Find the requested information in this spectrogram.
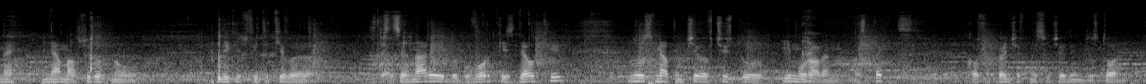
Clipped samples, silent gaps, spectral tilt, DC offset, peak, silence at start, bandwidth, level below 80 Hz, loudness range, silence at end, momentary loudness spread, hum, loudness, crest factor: under 0.1%; none; -7 dB/octave; under 0.1%; 0 dBFS; 0 s; 13.5 kHz; -42 dBFS; 3 LU; 0 s; 11 LU; none; -22 LUFS; 20 dB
